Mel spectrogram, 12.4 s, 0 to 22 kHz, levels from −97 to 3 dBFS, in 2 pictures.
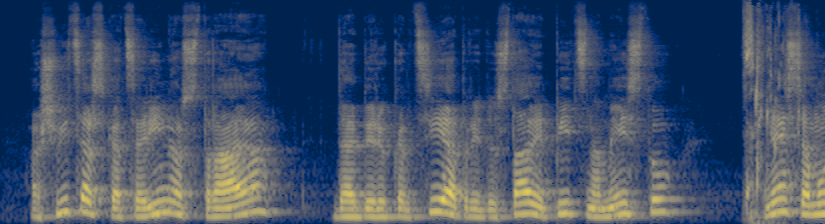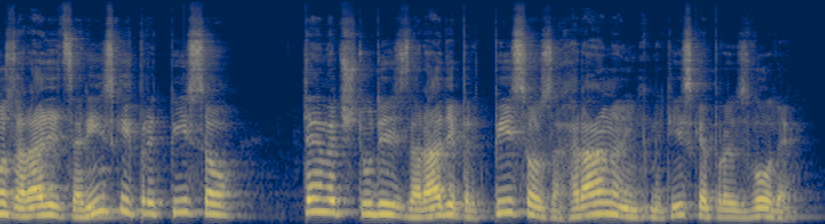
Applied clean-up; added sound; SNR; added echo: neural mask model Resemble Enhance denoiser.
